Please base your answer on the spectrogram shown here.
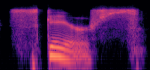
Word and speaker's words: scarce: this pattern infrastructure infrastructure scarce so the vowel is e well air that makes air so if it sounds like skier so your tongue is starting to high keep it down lower sk scare scares seven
